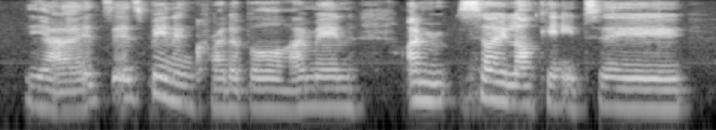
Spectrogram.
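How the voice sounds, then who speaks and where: At a fairly slow pace, a woman speaks with a very deep, low pitch and fairly even intonation. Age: 30s. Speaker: telecom industry executive. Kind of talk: interview. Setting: podcast.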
